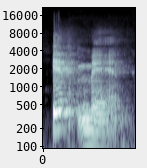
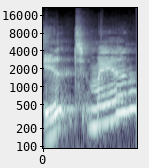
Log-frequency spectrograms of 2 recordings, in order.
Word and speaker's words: Ip Man: It Man? Ip. IP Man. I could be pronouncing that incorrectly because it is a foreign film. Let us know in the comments if he's pronouncing that incorrectly. Ip. It's IP.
